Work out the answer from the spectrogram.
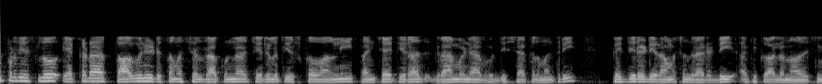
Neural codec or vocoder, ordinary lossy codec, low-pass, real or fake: codec, 44.1 kHz, 7.8 kbps, Pupu-Codec; none; 3.6 kHz; fake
